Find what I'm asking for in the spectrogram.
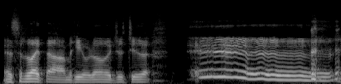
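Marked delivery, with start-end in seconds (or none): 2.0-3.4 high, squeezed "Eh" imitating a programmer; mock the coworker's filler with a pinched, high "Eh"; Eastern European coworker impression. Recalling the friend's impression of a coworker, high pinched "Eh". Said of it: "this funny impression of".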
